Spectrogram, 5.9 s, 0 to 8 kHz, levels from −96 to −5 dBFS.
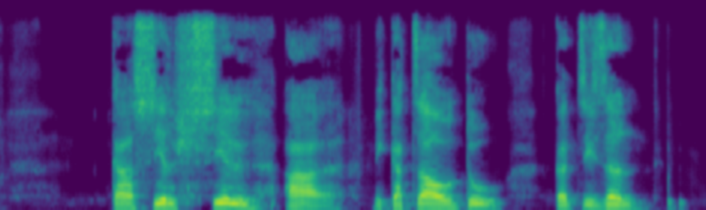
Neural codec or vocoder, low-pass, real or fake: codec, 16 kHz, 2 kbps, X-Codec, WavLM features, trained on Multilingual LibriSpeech; 7.2 kHz; fake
